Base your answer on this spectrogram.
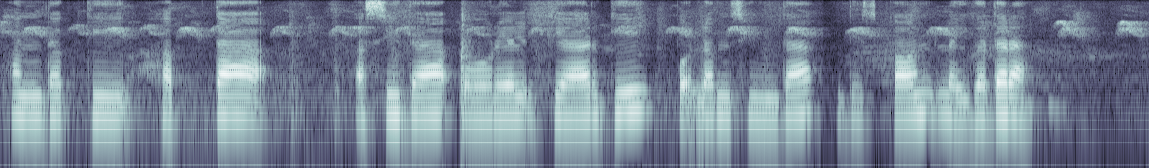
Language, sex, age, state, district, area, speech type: Manipuri, female, 60+, Manipur, Churachandpur, urban, read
